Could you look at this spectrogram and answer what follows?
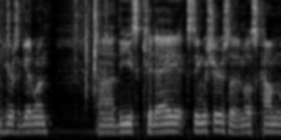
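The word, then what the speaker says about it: Kidde: you this one here's a good one these kedai extinguishers are the most common ones that you find at Home Depot it is pronounced kadai I've called the company before because it was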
